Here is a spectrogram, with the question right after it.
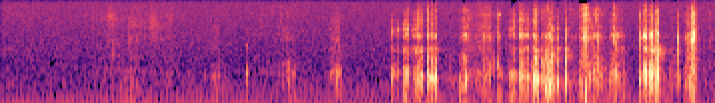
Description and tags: Edgar Scissorhand cuts a emballage paper used for making people frustrate.
hand, crafts, office, tools, home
